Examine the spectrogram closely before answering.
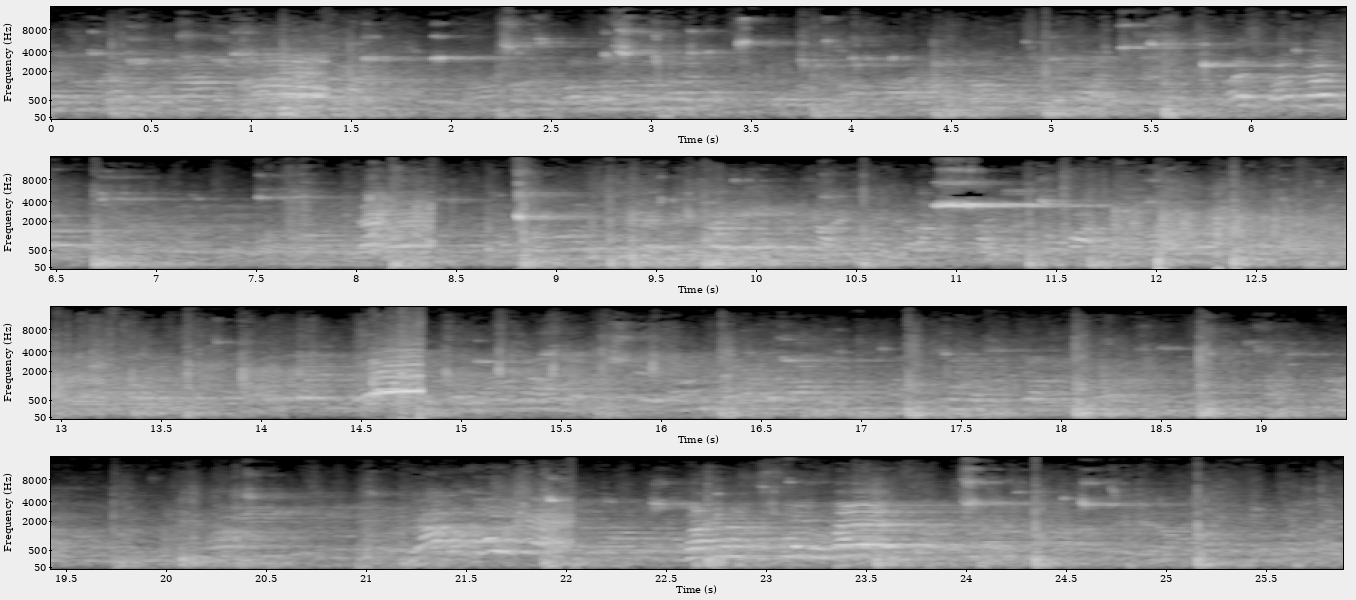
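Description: Basketballs bounce on a wooden gym floor in a large echoing hall.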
